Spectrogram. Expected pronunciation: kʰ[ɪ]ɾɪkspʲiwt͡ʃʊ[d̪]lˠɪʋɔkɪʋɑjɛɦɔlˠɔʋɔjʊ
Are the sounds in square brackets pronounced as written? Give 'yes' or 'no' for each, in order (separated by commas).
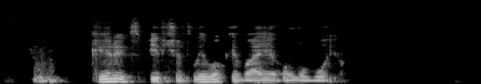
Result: yes, no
